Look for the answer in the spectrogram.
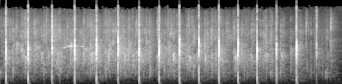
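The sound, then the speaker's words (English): An audience applauding the cooks who made the soup, a steady wash of clapping with a few hands striking loud, regular claps above the crowd throughout. “So let us uh, give all of our wonderful cooks a round of applause, please.”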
